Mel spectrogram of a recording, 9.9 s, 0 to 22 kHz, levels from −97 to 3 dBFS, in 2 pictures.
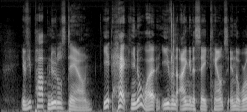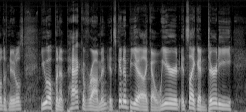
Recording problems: none

